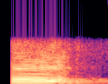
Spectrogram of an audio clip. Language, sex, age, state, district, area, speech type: Odia, male, 45-60, Odisha, Nuapada, urban, conversation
